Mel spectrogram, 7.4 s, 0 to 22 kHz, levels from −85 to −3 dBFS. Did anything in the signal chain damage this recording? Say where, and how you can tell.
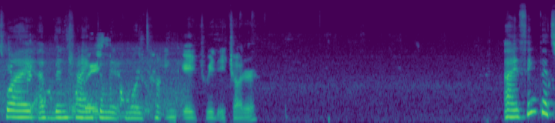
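Yes, echo leak, in call processing: a copy trails 263 ms behind at 0–0.15, 0.40–0.46, 0.69–0.91, 1.31–1.47, 1.68–2.42 and 7.32 s onward. That's likely incomplete loudspeaker cancellation.

Speech suppressed in double talk, same stage: the talker dips sharply at 0.14–0.19 and 0.36–2.46 s, likely with the canceller ducking the talker along with the echo while both sides overlap.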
